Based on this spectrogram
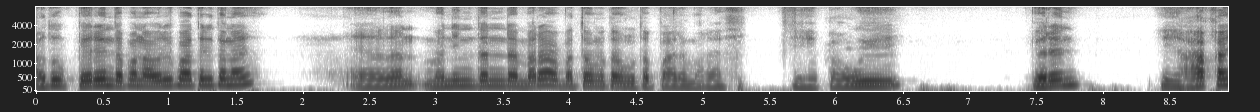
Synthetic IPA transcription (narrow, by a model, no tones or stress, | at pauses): at̬upeɾentapanaoɾipateɾit̬anaj | etamanintandamaɾabatamatamutapːaɾamaɾas | epawi | peɾen | eaka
